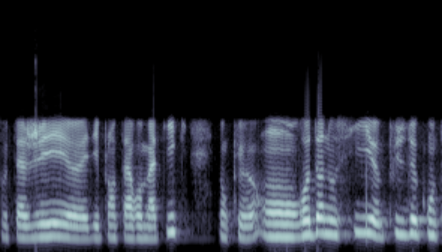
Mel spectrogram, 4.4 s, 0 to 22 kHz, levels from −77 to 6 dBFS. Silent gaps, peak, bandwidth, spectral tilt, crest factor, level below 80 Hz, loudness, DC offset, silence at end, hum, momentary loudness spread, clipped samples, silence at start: none; 0 dBFS; 9.6 kHz; -7 dB/octave; 14 dB; -68 dBFS; -15 LUFS; under 0.1%; 0.05 s; none; 10 LU; under 0.1%; 0 s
